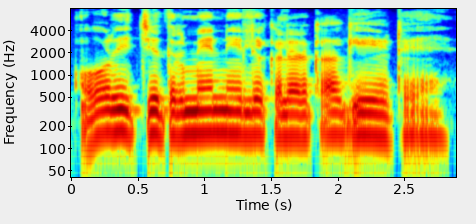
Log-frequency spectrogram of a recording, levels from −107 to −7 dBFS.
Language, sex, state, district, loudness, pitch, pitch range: Hindi, female, Uttar Pradesh, Saharanpur, -14 LUFS, 155 Hz, 145-160 Hz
